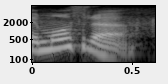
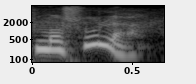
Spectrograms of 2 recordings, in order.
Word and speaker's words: Mosula: No se dice Mothra, su nombre correcto es Mosula.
